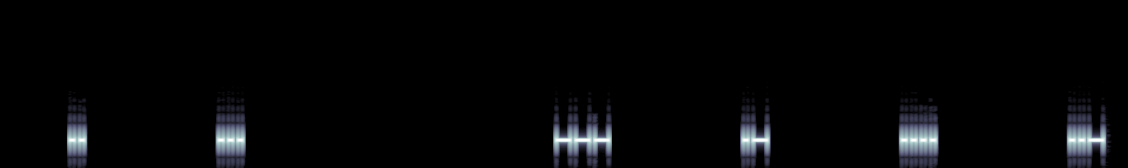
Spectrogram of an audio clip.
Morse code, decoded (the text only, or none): IS OAHU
